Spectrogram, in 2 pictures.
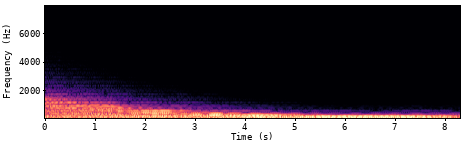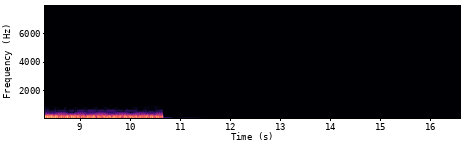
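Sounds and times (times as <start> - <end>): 
Roland Fantom Jupiter-8 model synthesizer: 0.0 - 10.7.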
